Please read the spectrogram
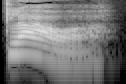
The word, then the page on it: glower: British English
